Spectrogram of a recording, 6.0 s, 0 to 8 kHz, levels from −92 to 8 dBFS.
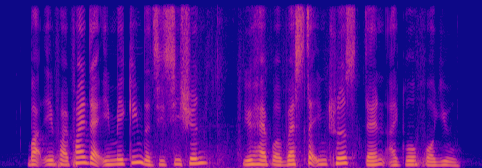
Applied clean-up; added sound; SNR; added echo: neural separator model SepFormer DNS4.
